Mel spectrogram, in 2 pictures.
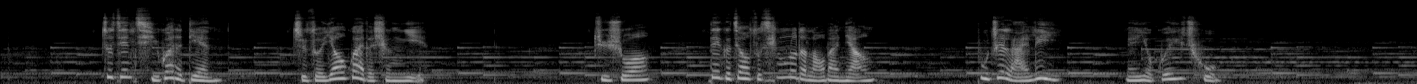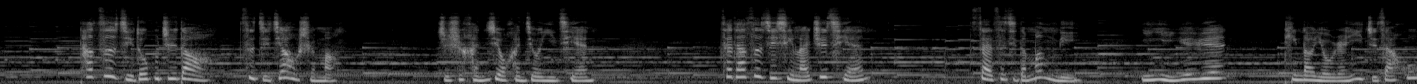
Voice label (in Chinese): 小说; 妖怪酒馆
